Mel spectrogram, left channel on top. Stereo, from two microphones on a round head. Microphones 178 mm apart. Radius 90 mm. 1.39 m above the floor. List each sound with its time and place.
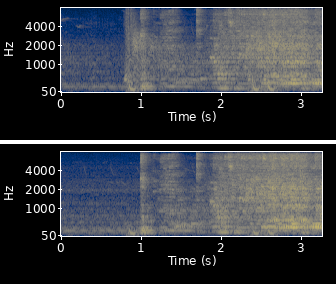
1.0 s a toilet flushing: 10° right (ahead or behind), 1.0 m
